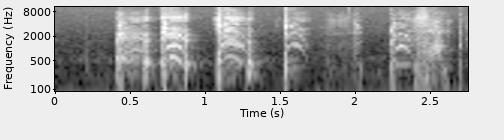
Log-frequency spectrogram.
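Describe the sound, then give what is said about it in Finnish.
A run of about five loud, harsh coughs in quick succession, each a sharp raspy burst with a voiced, throaty edge, separated by brief pauses, with a slightly longer gap before the last. “Samperi viikon, kun ei uskalla yskiäkään enää kun on terveemmiltä toimittaa kollegoillani.”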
